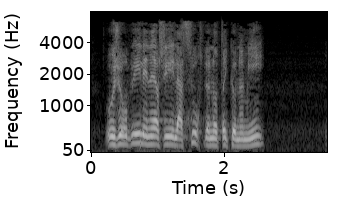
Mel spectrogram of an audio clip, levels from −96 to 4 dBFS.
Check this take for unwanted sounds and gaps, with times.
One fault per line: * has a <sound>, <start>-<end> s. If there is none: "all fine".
all fine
